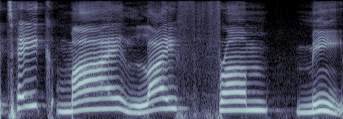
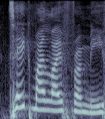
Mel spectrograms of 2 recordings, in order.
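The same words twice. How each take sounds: First: Dragged-out plea. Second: Said in the usual way. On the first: Retold or imitated. Preacher voicing Jonah to the youth, slow pleading. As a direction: take my life from me, stretched very slowly.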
